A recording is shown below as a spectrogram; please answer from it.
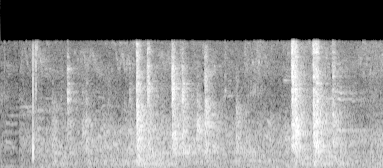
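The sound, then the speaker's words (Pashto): A prison door is opened with mechanical clanks and a sliding scrape: a sharp metallic knock, then a run of rattling, ratchet-like clicks and a few louder thuds, fairly faint and without voices. “پوهېږم، ضابطه دروازه خلاصه کړه.”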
